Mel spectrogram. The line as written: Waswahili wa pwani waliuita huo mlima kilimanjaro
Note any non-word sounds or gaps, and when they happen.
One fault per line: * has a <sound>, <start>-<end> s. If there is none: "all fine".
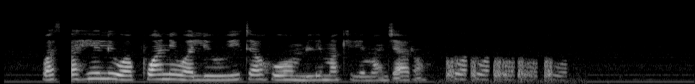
* has a dropout, 0.6-0.7 s
* has a laugh, 4.5-5.7 s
